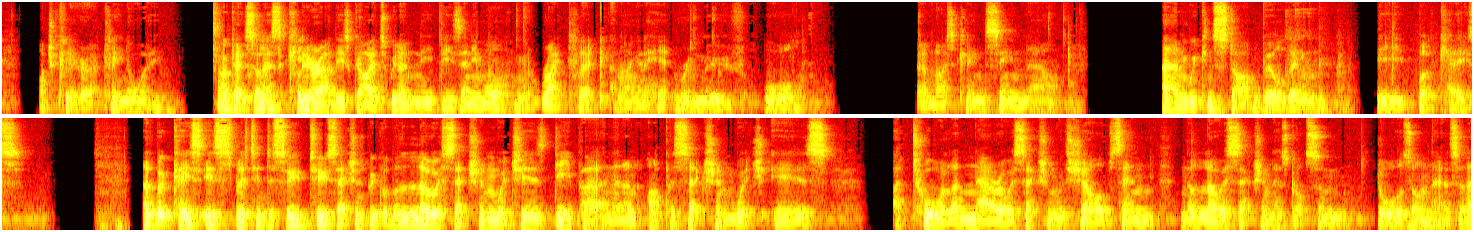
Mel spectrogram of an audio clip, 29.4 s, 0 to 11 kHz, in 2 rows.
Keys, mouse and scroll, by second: 0.2-1.7 drag, 4.4-5.3 middle drag, 5.3-6.3 right drag, 7.1-8.4 drag, 8.6-9.2 middle drag, 9.9 middle click, 10.1 middle click, 10.6 shift+middle click, 11.2 middle click, 11.6 middle click, 15.9 r.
